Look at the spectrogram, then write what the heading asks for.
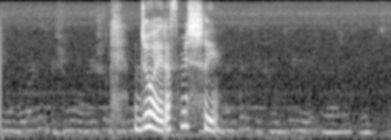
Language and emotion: Russian, neutral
